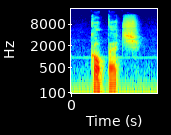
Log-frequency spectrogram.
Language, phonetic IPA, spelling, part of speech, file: Polish, [ˈkɔpɛt͡ɕ], kopeć, noun, Pl-kopeć.ogg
